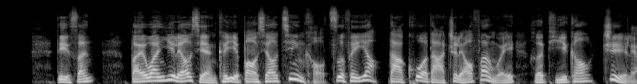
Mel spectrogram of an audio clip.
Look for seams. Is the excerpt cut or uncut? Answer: cut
